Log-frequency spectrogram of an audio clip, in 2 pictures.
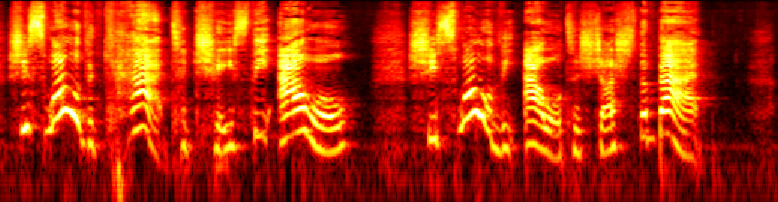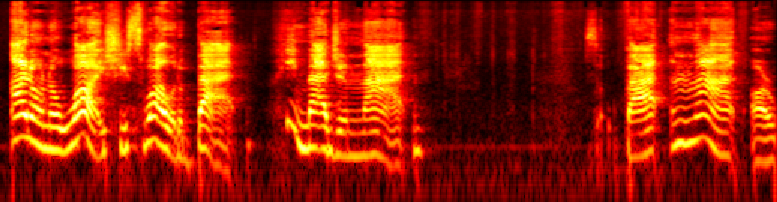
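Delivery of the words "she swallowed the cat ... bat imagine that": lively, louder read-aloud voice; reading to children. Acted. Teacher reading a picture book to kids, lively and loud. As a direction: read it out big for little listeners.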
